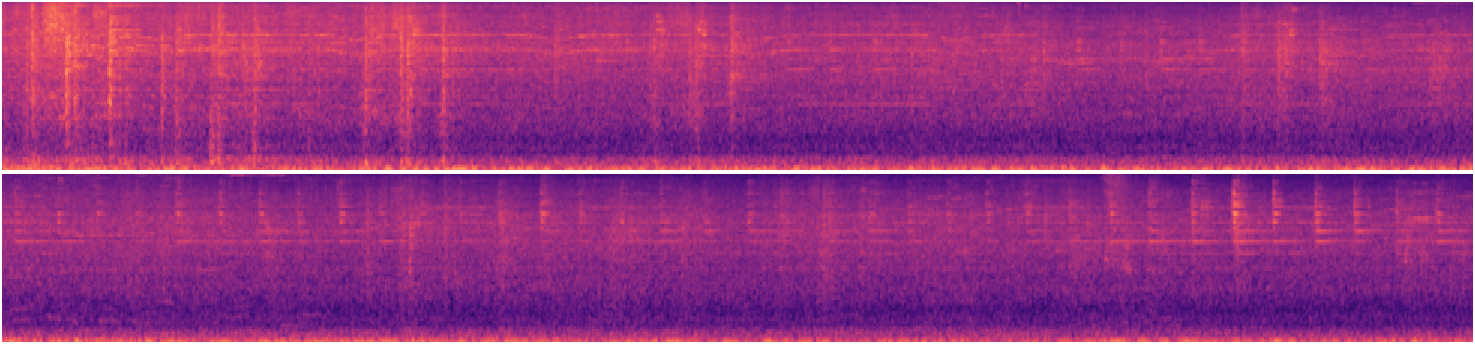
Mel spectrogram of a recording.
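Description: Empty coal hopper cars of a freight train rolling past with a steady low rumble. High wheel squeal and clacks come over the first few seconds, then the rumble carries on with fewer of them.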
